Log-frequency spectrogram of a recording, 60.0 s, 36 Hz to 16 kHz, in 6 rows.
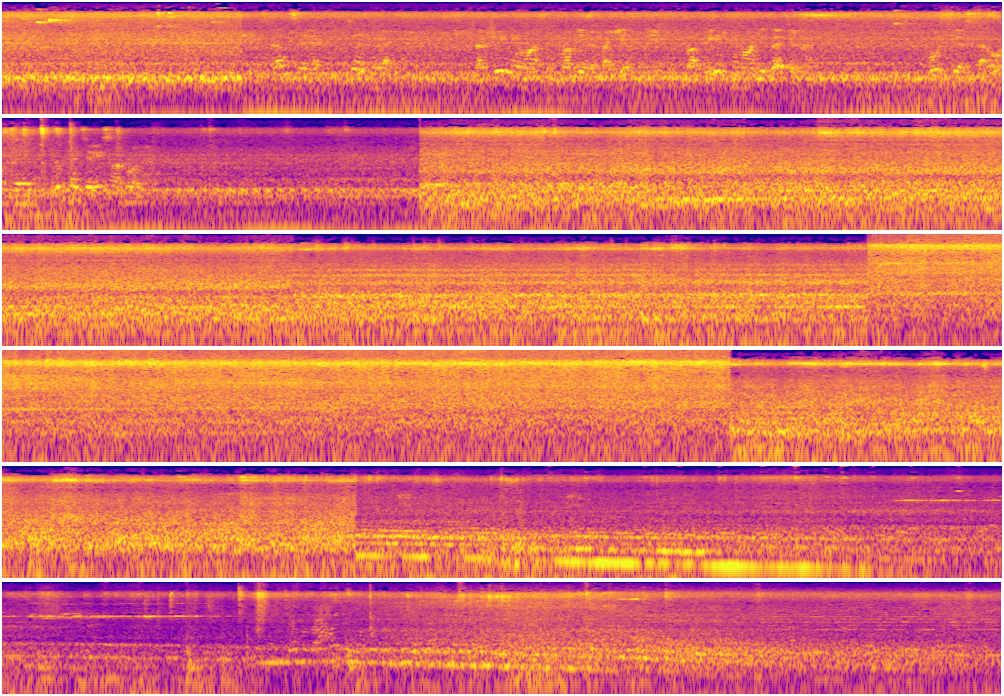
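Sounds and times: train wheels rumbling in tunnel: 0:00.0 - 0:59.9.

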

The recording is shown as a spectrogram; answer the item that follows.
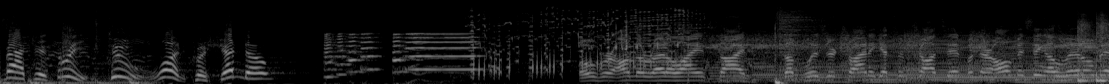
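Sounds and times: short electronic tune: 0:03.4 - 0:07.2.

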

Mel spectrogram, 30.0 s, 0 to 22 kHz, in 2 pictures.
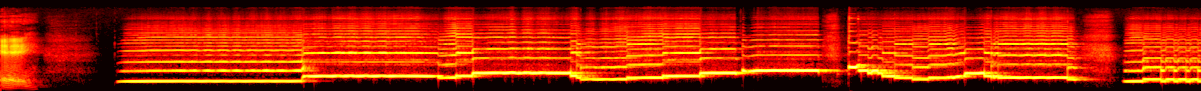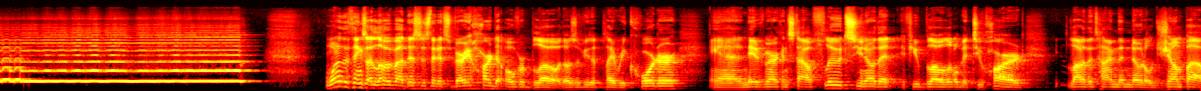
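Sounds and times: flute playing slow melody: 0:01.4 - 0:18.3.

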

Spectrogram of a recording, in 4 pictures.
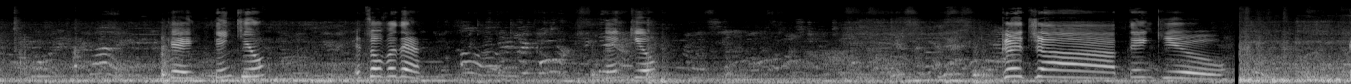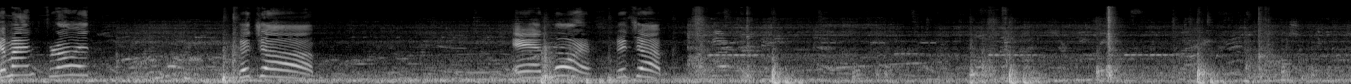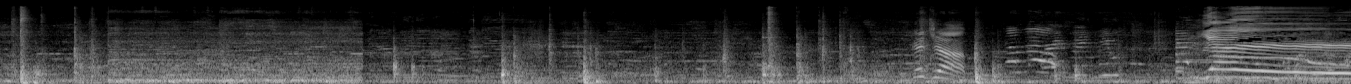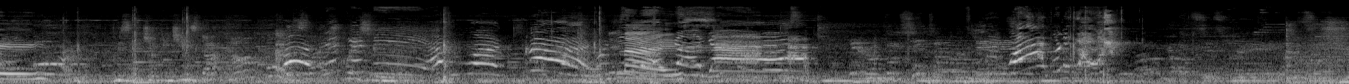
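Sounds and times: music: 0:28.1 - 0:40.4, 0:44.7 - 0:54.0
background music: 0:44.6 - 0:54.0.

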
